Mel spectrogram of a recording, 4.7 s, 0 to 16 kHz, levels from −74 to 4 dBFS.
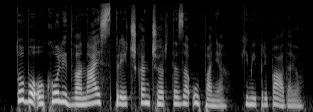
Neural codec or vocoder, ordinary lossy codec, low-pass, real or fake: none; none; 14.4 kHz; real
